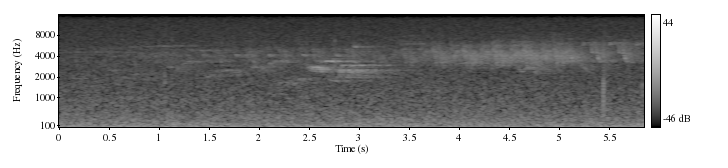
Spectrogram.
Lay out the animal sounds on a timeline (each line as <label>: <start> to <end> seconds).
Black-throated Green Warbler (Setophaga virens): 0.5 to 1.8 seconds
Ovenbird (Seiurus aurocapilla): 1.2 to 5.9 seconds
Wood Thrush (Hylocichla mustelina): 2.3 to 3.5 seconds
